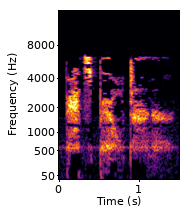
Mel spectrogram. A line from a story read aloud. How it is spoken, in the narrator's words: whispered Helen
